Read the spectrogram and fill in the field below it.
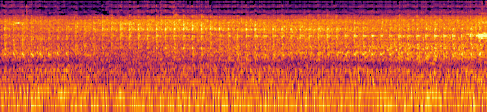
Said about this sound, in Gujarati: ને આ છે આપણી બાઇક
